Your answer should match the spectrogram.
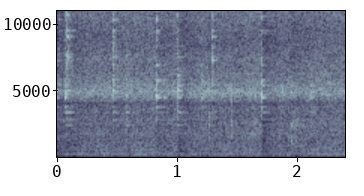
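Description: Several light metallic clicks and taps of hand tools against a tractor transmission's cast housing, over a steady background hum.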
